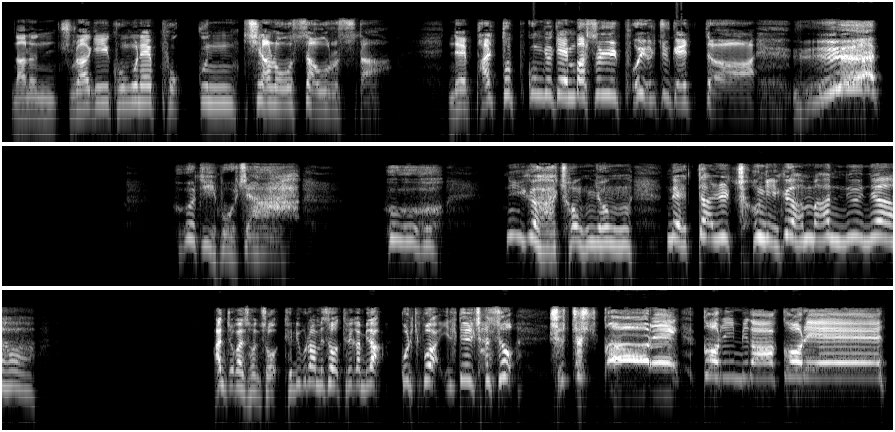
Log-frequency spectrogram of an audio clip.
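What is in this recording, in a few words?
Korean male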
